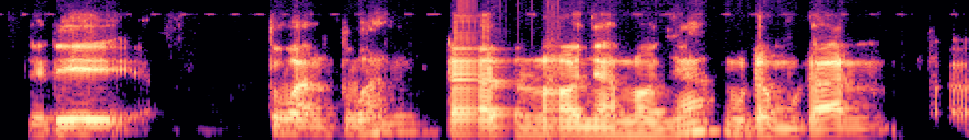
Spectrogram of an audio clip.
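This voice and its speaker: Music plays in the background as a man speaks at a very slow pace. His medium pitch shows ordinary variation. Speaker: trainer for new civil servants. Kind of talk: online training session. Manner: deliberately slow. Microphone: connection dropping out.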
